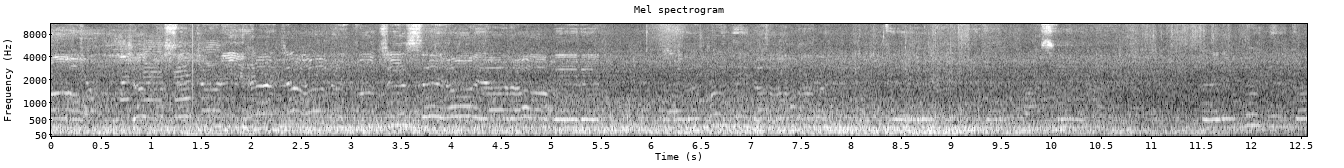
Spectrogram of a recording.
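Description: Toyota car driving on a paved road, heard from inside the cabin: a steady rumble of engine and tyres, with a voice and music playing over it.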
